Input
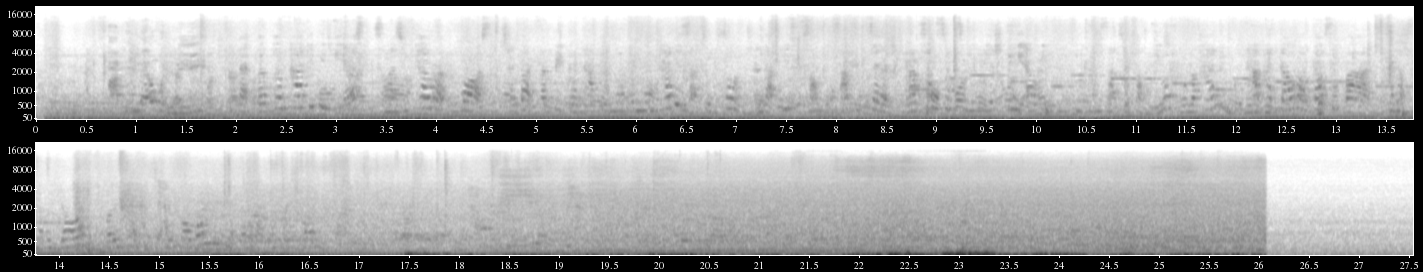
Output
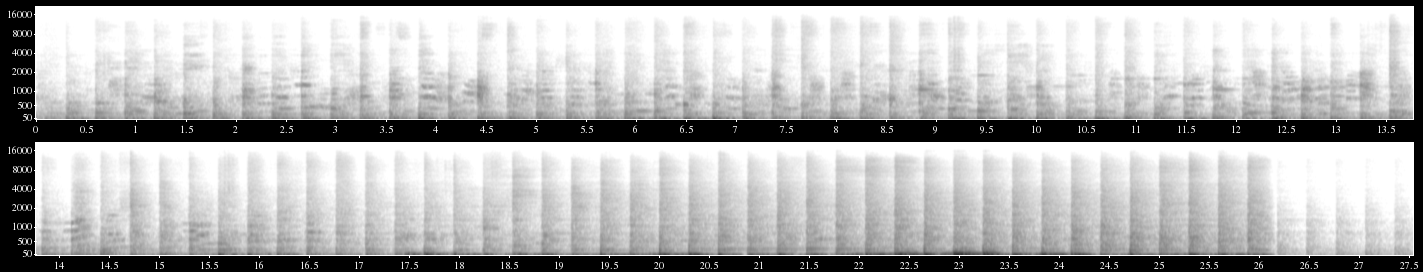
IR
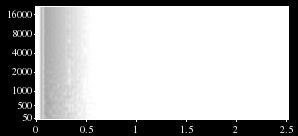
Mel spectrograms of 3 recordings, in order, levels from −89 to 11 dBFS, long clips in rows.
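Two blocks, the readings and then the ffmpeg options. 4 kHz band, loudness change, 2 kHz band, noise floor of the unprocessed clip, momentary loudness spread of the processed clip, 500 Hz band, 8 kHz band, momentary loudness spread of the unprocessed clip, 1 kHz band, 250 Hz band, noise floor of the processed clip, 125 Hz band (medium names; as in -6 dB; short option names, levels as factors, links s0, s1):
-5.0 dB, -5.5 dB, -5.5 dB, -49 dBFS, 14 LU, -5.0 dB, no reading, 12 LU, -5.0 dB, -4.5 dB, -57 dBFS, -6.0 dB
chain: -filter_complex "[1:a]atrim=start_sample=2205,afade=t=out:st=0.14:d=0.01,atrim=end_sample=6615[s0];[0:a][s0]afir=irnorm=-1:irlink=0,aeval=exprs='val(0)*pow(10,-19*if(lt(mod(3.4*n/s,1),2*abs(3.4)/1000),1-mod(3.4*n/s,1)/(2*abs(3.4)/1000),(mod(3.4*n/s,1)-2*abs(3.4)/1000)/(1-2*abs(3.4)/1000))/20)':c=same,volume=1.12"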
